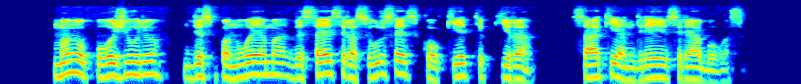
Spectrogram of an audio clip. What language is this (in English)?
Lithuanian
